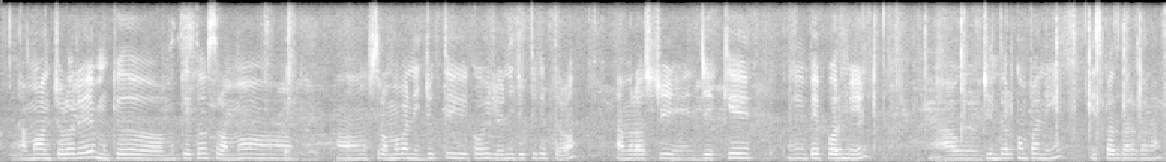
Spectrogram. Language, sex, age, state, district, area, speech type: Odia, female, 30-45, Odisha, Rayagada, rural, spontaneous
